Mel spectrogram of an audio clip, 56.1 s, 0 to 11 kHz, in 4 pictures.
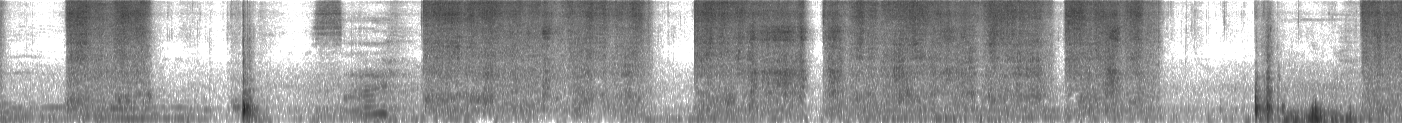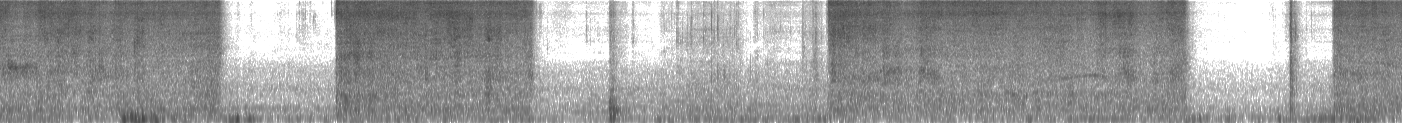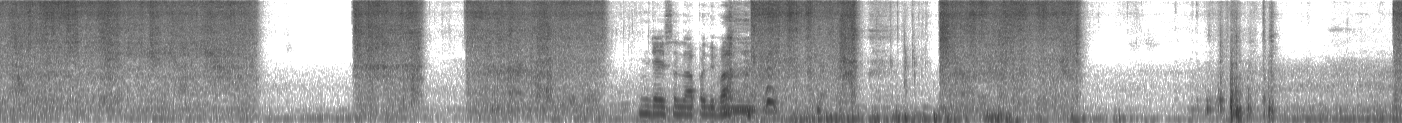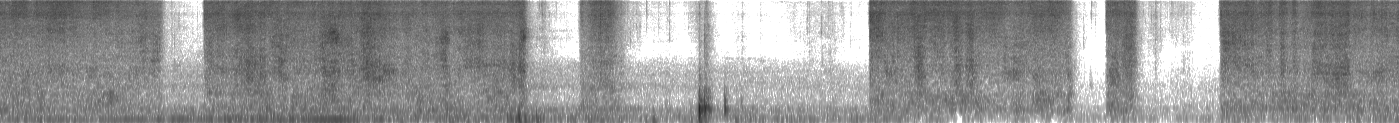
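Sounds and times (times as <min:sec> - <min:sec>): running water spraying: 0:00.7 - 0:01.7, 0:04.2 - 0:11.6, 0:42.0 - 0:48.3, 0:50.8 - 0:53.6, 0:54.3 - 0:56.0.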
